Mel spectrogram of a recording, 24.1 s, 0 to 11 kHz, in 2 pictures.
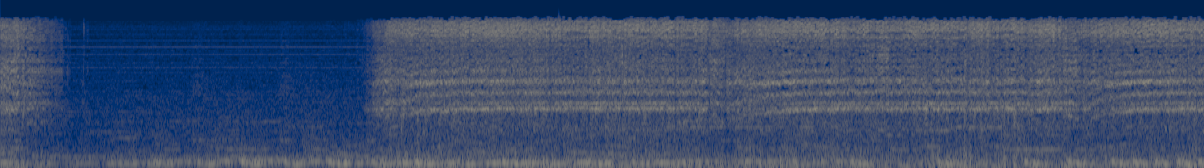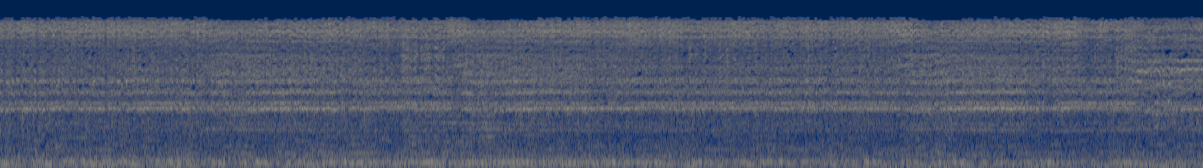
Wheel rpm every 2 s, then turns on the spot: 60, 10, 130, 160, 160, 150, 160, 160, 160, 160, 160, 160.
none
